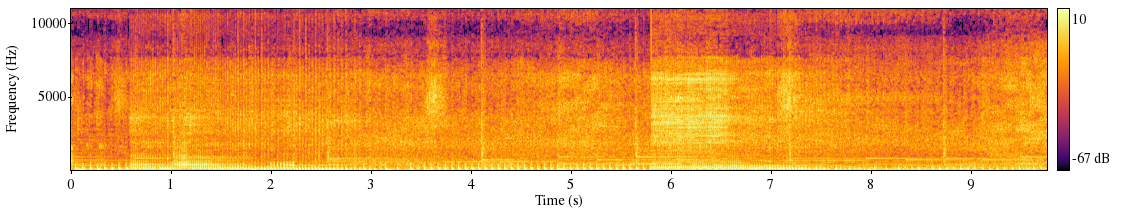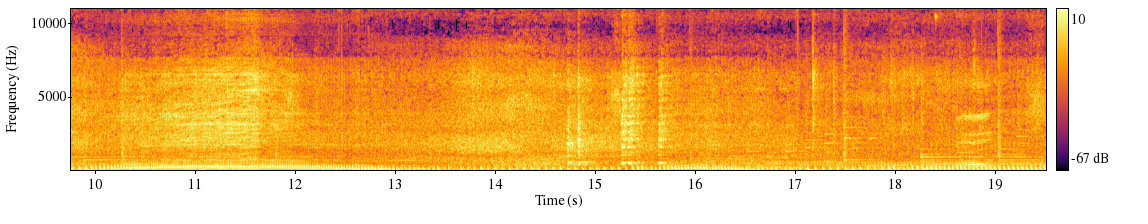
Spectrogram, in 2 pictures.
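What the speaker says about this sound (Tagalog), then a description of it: "So yung ginagawa dun sa motor ngayon is tune siya." Tuned 183cc motorcycle engine with a 63mm bore revving loudly and repeatedly up and down close by, with people talking underneath.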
